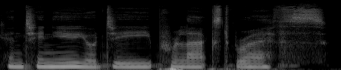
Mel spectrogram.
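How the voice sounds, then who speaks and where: Female meditation guide: very slow, soothing delivery, soft breathy phrase endings, close and dry sound. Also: on the low side, little pitch movement, no echo. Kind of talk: guided sleep meditation narration.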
